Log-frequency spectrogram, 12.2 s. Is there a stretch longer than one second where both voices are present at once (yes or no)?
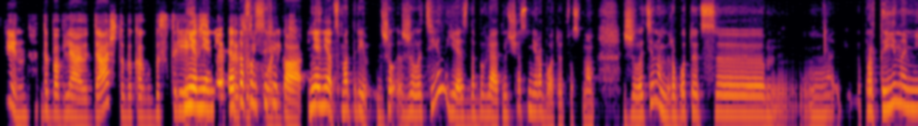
yes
